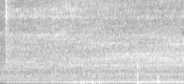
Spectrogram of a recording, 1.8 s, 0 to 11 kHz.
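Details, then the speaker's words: BIQU Hurakan bed-slinger 3D printer running Klipper: steady low buzz at one pitch while the head moves on the X axis, small clicks at direction changes; abnormal X-axis buzzing. "still noisy that was such a weird buzzing noise can everyone else hear that or is it just me that X just makes a weird Buzzy sound"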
